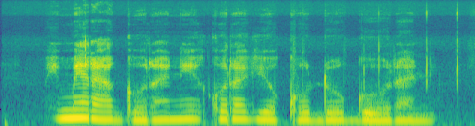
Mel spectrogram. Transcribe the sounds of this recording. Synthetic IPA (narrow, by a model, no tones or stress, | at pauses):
mimɛɾaɡoɾaniekoɾaɡjokodoɡoɾani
